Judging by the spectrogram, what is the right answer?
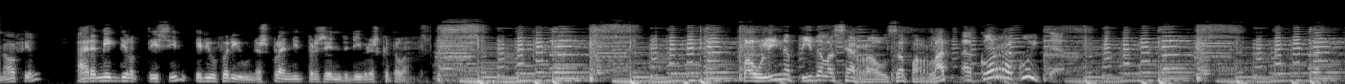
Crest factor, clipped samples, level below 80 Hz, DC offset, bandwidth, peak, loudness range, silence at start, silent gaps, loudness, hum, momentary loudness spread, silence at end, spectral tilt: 18 dB; under 0.1%; -34 dBFS; under 0.1%; 8.8 kHz; 0 dBFS; 3 LU; 0 s; none; -17 LUFS; none; 8 LU; 0 s; -4.5 dB/octave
